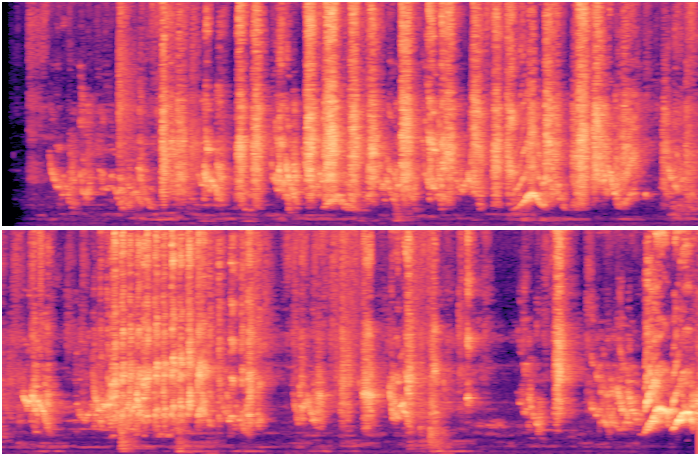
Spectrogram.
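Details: Several tame cockatiels, offered for sale in Hyderabad, chatter with busy, shrill chirps and squawks that overlap almost without pause.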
